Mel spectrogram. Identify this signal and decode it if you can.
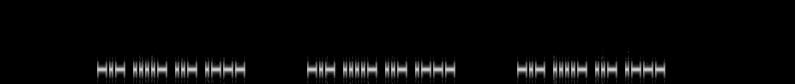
Morse code, heard as a keyed tone, about 40 wpm, 700 Hz. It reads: K4UJ K4UJ K4UJ
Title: USA Call Signs - 4 Characters - Repeated 3x - 40wpm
